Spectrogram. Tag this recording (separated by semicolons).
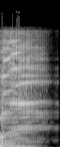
ambient; effect; jew-harp; musical; pcb; tech; trump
